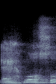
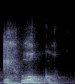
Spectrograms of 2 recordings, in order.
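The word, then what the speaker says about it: Esboço: patita, la C cediña, es una letra portuguesa que se pronuncia como la Z nuestra, por eso lo pronunciamos como esbozo y no como esboco.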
